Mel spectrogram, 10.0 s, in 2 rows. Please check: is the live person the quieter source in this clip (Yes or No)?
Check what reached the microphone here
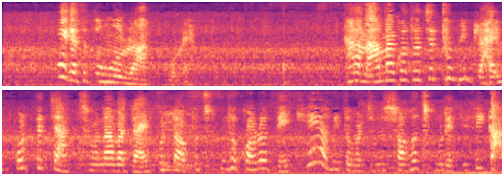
Yes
